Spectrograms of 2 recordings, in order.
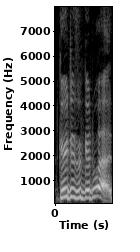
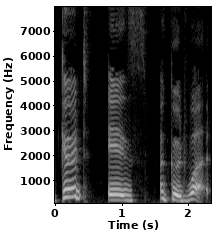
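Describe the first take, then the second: First: Higher and louder, sing-song praise; plain. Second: Said in the usual way. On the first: Shown as a demonstration. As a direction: say it like praising a child brightly.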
